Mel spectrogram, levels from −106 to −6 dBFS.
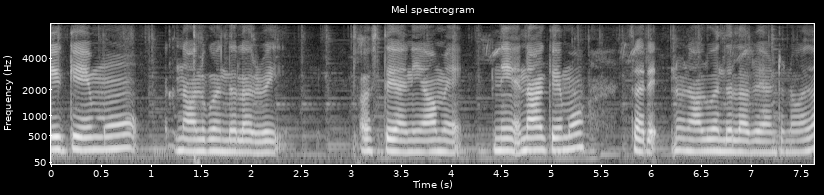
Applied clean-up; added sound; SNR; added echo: none; Acoustic guitar; 19 dB; none.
